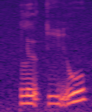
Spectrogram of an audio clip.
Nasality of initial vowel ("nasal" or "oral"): oral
